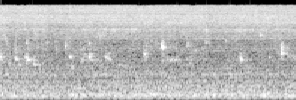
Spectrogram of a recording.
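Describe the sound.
Water runs slowly from a tap that fills only at a crawl because of a plumbing fault. It makes a faint, steady trickling hiss with a few soft drip-like notes.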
